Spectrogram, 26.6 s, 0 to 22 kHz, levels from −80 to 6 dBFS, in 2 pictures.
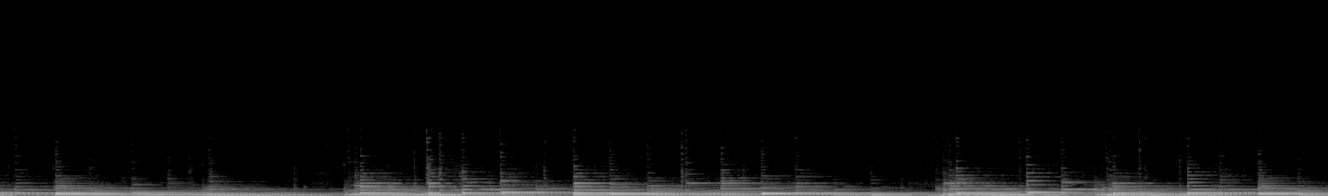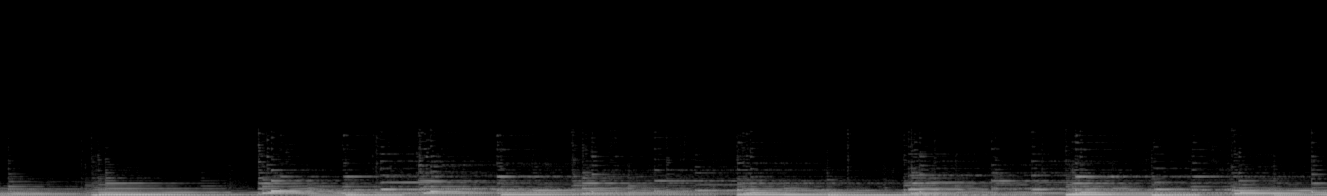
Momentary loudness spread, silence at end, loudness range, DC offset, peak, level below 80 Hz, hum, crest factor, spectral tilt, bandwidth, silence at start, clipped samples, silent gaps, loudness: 9 LU; 0 s; 2 LU; under 0.1%; -10 dBFS; -64 dBFS; none; 16 dB; -10 dB/octave; 5.6 kHz; 0 s; under 0.1%; none; -27 LUFS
